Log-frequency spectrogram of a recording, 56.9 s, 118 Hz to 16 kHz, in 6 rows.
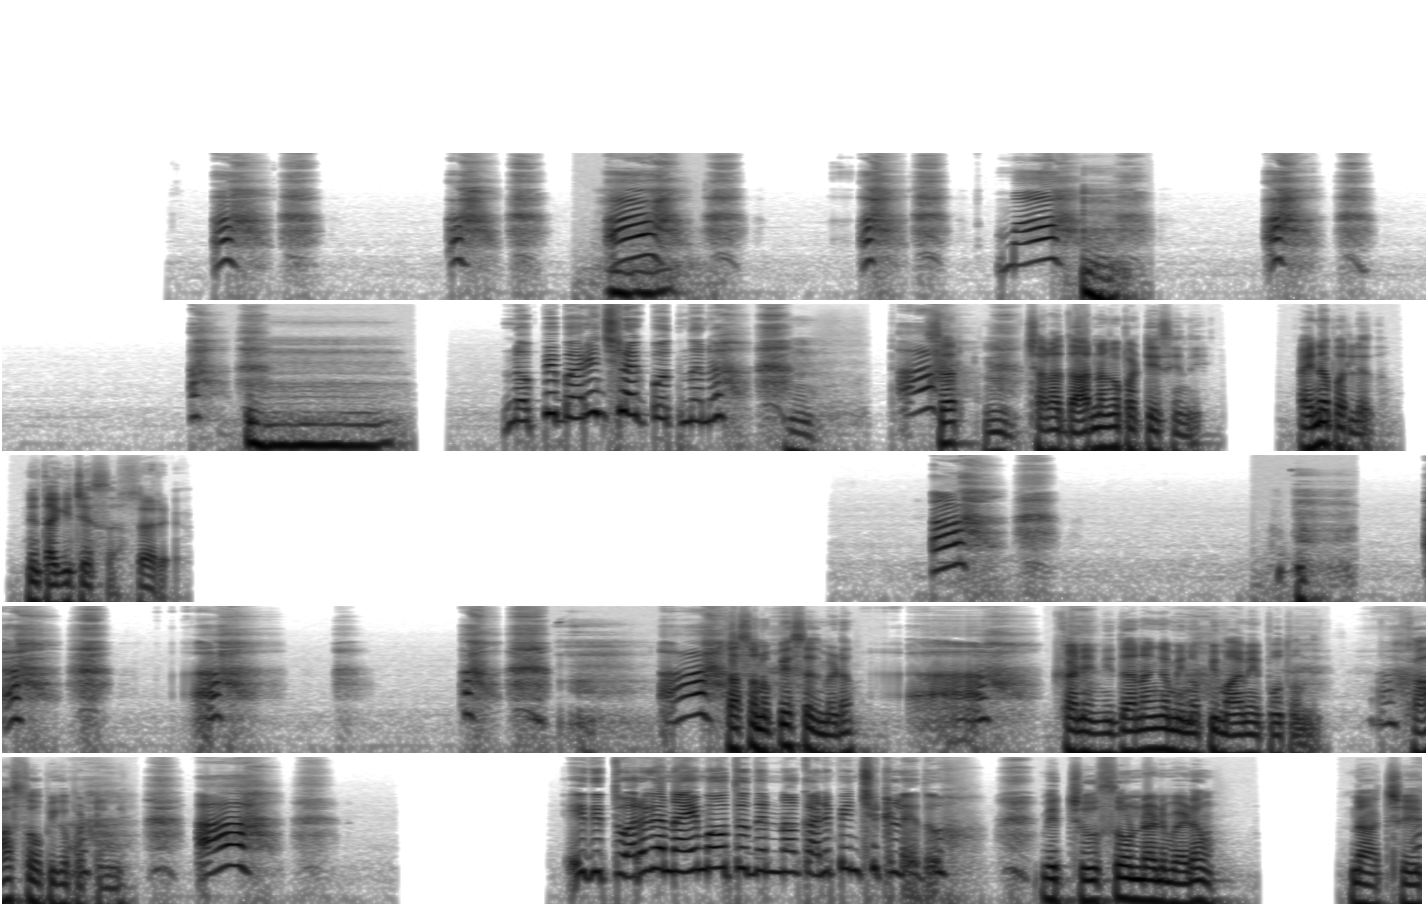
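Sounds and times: woman gasping and sighing: 10.9 - 11.6, 12.5 - 14.5, 15.2 - 17.2, 17.9 - 18.7, 20.2 - 21.7, 23.8 - 25.8, 34.7 - 35.6, 37.0 - 40.4, 41.0 - 42.9, 44.0 - 45.0, 48.0 - 49.7, 53.6 - 54.4
woman moaning: 12.5 - 14.4, 15.2 - 17.1, 17.9 - 18.6, 20.3 - 21.7, 25.0 - 25.8, 34.7 - 35.5, 37.0 - 40.4, 41.0 - 43.0, 43.9 - 44.9, 47.1 - 49.5.

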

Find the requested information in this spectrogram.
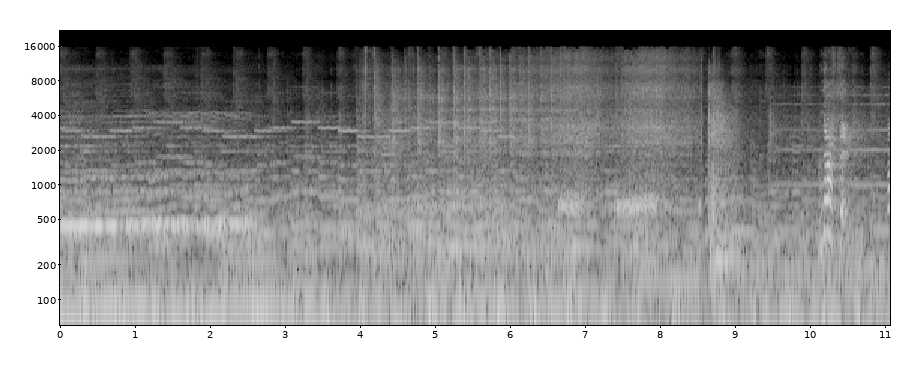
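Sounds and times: held keyboard chords: 1.9 - 8.6
percussive taps: 4.0 - 6.6.

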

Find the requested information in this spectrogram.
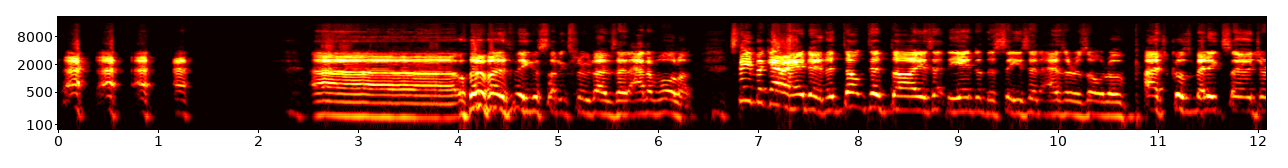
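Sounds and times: man laughing: 0.0 - 1.4, 2.4 - 5.4.

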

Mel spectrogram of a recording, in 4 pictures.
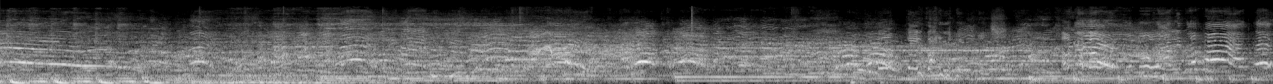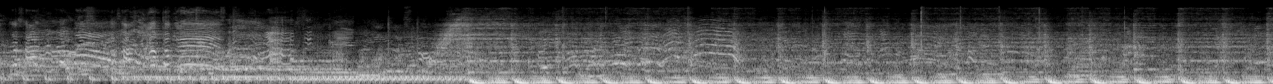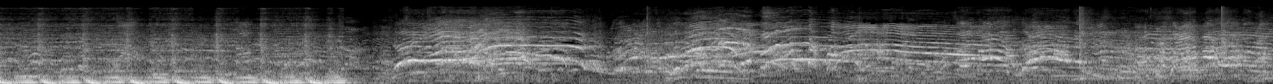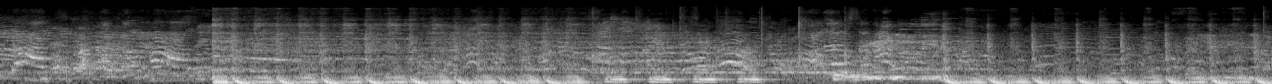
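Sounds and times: music playing: 0.0 - 29.1, 40.3 - 50.9
children shouting and chattering: 0.0 - 50.9.

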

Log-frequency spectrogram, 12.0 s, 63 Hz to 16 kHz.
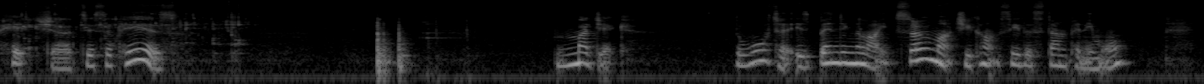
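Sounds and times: water trickling into glass jar: 0.0 - 2.7
water drips: 0.0 - 2.8.

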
